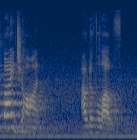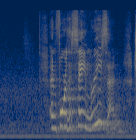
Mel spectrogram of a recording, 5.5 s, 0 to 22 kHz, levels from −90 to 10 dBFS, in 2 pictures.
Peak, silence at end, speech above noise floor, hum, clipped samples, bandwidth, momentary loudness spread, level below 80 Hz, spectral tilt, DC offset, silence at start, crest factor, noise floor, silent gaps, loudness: -16 dBFS; 0 s; 23 dB; 60 Hz at -60 dBFS; under 0.1%; 16 kHz; 21 LU; -88 dBFS; -1.5 dB/octave; under 0.1%; 0 s; 20 dB; -57 dBFS; none; -33 LUFS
